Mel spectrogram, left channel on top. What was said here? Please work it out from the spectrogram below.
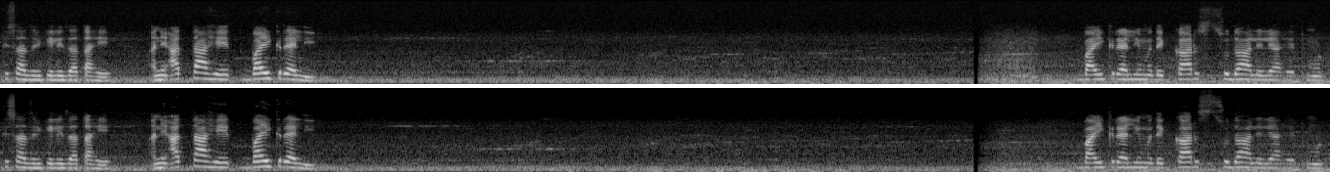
साजरी केली जात आहे आणि आता आहे बाईक रॅली। बाईक रॅलीमध्ये कार्स सुद्धा आलेले आहेत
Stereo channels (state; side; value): noise; left; hiss, 28 dB below the sound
